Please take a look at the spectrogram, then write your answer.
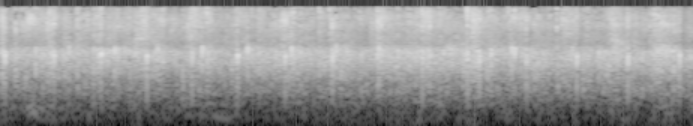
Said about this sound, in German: Von daher sage ich an dieser Stelle erst einmal ein riesen Dankeschön für Ihre Ausführungen, für Ihre offenen Worte auch. Und ich glaube erstmal einen riesen Applaus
